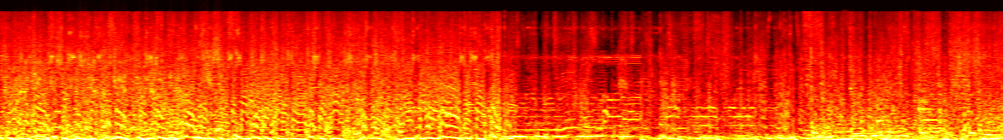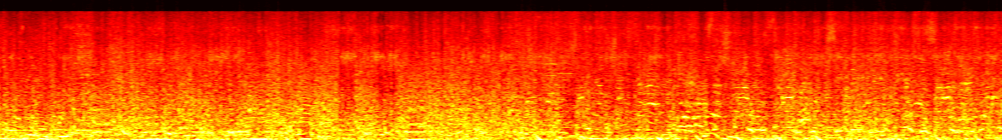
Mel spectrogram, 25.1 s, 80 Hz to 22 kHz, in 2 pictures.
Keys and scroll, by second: 2.9 Page_Down, 16.2 Page_Down.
